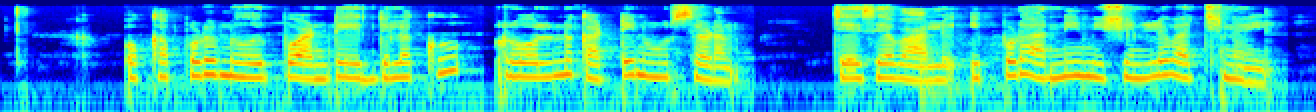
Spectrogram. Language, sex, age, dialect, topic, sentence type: Telugu, female, 25-30, Telangana, agriculture, statement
